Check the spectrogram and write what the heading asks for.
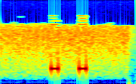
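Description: Two short, identical electronic telephone control tones, played into a phone, beep in quick succession over a steady hiss of line noise, each lasting under a tenth of a second, followed by a faint low thump at the end.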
